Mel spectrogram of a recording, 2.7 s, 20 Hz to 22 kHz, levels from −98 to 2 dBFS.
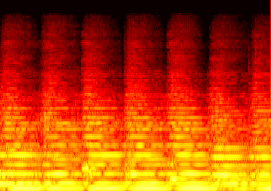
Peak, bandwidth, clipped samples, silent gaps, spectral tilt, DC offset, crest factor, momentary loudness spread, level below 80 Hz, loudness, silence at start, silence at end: -4 dBFS; 4.7 kHz; under 0.1%; none; -10 dB/octave; under 0.1%; 10 dB; 3 LU; -44 dBFS; -16 LUFS; 0 s; 0 s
